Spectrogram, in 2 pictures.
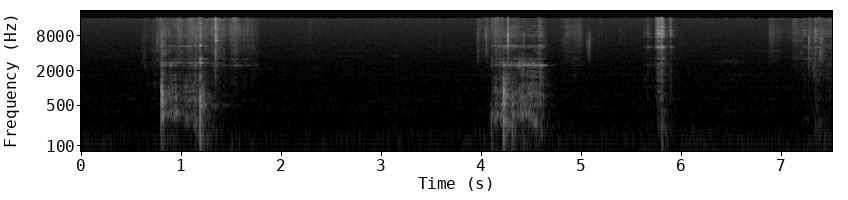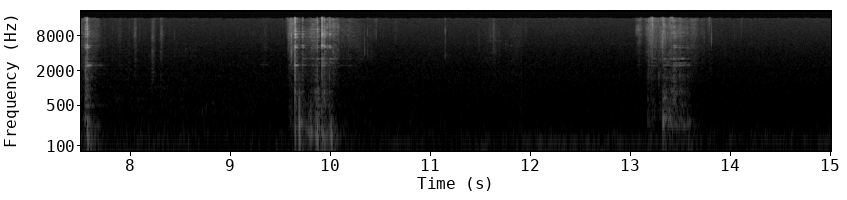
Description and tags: Brick pickup sound - tile counter
Close mic, picking a brick up off a tile counter top and then setting it down. Several takes. Audio raw and unprocessed.
brick, brickle, bricks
